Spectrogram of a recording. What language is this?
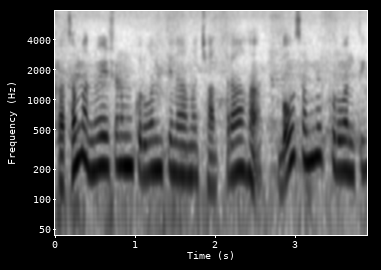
Sanskrit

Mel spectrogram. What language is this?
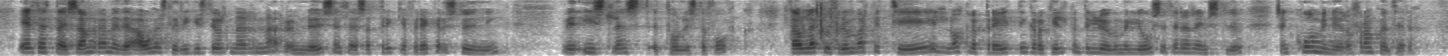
Icelandic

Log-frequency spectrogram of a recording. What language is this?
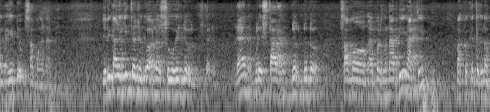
Malay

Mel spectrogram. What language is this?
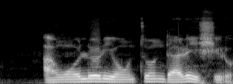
Yoruba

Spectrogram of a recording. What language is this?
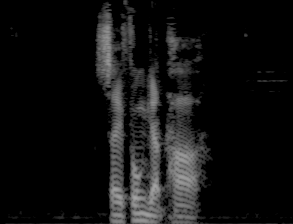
Cantonese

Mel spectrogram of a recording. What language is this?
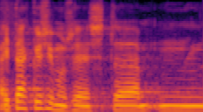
Estonian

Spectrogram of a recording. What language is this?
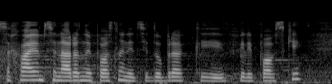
Serbian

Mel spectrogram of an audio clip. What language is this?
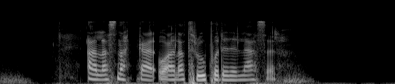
Swedish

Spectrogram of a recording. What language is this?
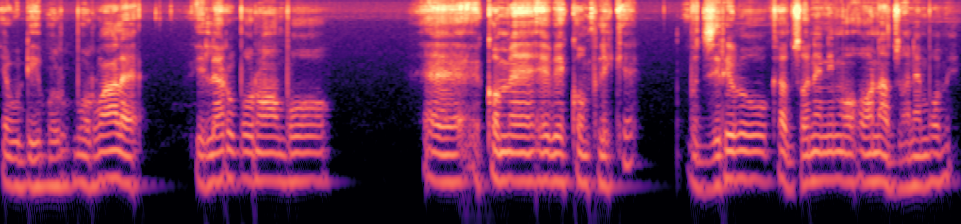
Bayot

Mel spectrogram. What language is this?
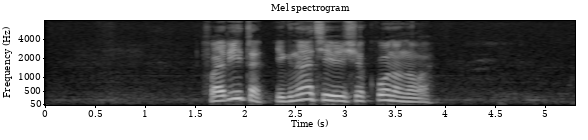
Russian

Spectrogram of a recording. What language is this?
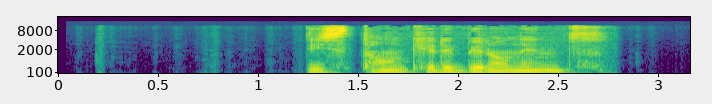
Breton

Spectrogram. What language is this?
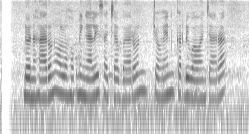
Sundanese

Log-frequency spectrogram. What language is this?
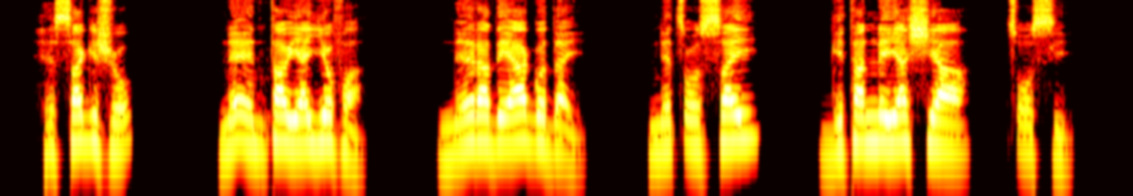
Gofa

